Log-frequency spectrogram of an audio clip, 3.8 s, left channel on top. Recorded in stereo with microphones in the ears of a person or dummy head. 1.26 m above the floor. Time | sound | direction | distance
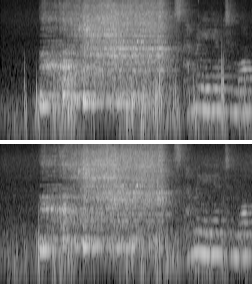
0.6 | a toilet flushing | 65° right (ahead or behind) | 2.5 m
2.5 | a woman speaking | 30° right (ahead or behind) | 4 m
